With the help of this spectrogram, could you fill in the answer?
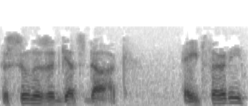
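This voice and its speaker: An actor playing a cocky American blackmailer in a radio drama, brash, terse and calculating. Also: male voice, mid-range voice, expressive, moderate pace, creaky, slightly rough, exaggerated voice. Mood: businesslike, demanding. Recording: muffled phone-like old radio recording.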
